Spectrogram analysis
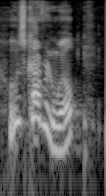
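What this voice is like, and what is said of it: Imitates a basketball coach's voice. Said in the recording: “my impression of the coach of the opposing team during halftime”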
